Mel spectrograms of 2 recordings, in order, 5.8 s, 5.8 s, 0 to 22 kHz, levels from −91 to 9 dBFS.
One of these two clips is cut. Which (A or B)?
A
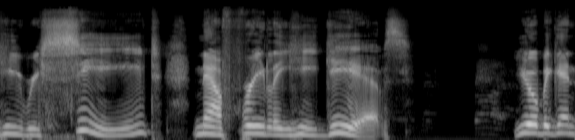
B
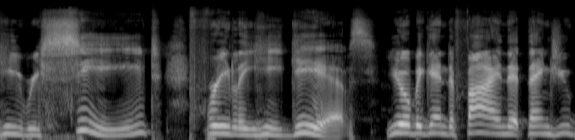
B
